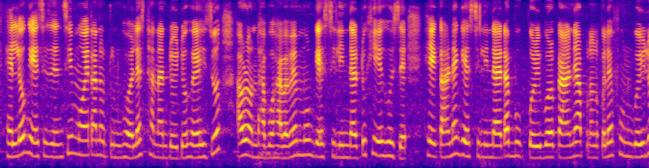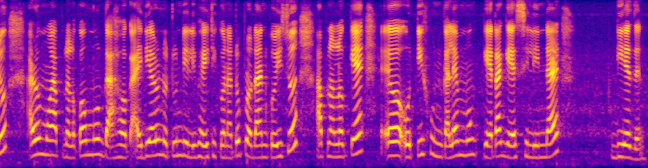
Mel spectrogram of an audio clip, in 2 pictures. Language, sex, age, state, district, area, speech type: Assamese, female, 18-30, Assam, Majuli, urban, spontaneous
